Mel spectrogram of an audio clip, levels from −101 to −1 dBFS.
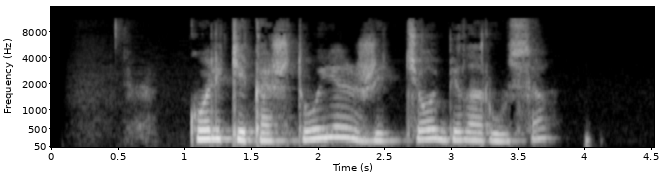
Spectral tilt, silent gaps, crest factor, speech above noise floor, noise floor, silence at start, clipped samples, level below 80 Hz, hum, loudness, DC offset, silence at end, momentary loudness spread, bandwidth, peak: -5.5 dB/octave; none; 18 dB; 37 dB; -58 dBFS; 1.05 s; under 0.1%; -62 dBFS; none; -22 LUFS; under 0.1%; 0.8 s; 15 LU; 11.5 kHz; -4 dBFS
